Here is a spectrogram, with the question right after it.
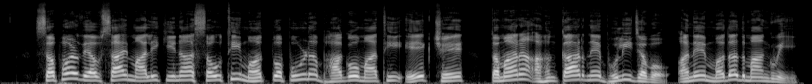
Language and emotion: Gujarati, neutral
